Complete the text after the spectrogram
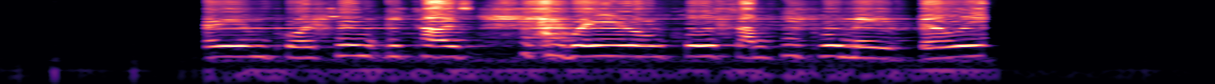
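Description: A young girl speaks calmly and close up.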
